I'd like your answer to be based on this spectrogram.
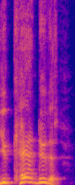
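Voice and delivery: high-pitched screaming. Retelling what a candidate's opponents shout at him: imitating people screaming. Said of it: "people are just screaming".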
